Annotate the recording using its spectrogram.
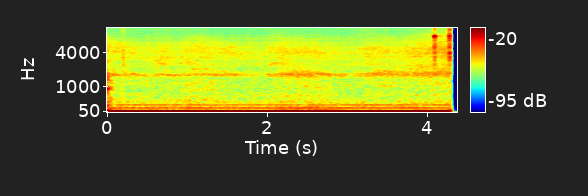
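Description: Steady low electrical hum with faint hiss, unchanging throughout. No hammer blows are heard.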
